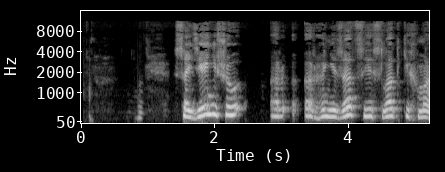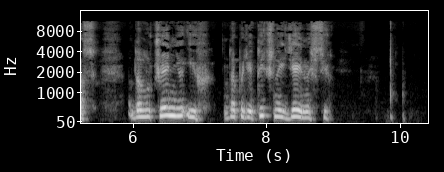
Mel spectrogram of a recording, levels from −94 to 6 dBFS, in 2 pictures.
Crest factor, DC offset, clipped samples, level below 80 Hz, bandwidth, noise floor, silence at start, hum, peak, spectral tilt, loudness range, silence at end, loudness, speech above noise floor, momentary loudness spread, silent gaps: 16 dB; under 0.1%; under 0.1%; -66 dBFS; 11.5 kHz; -69 dBFS; 0.85 s; none; -2 dBFS; -5 dB/octave; 3 LU; 0.55 s; -17 LUFS; 52 dB; 16 LU; none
